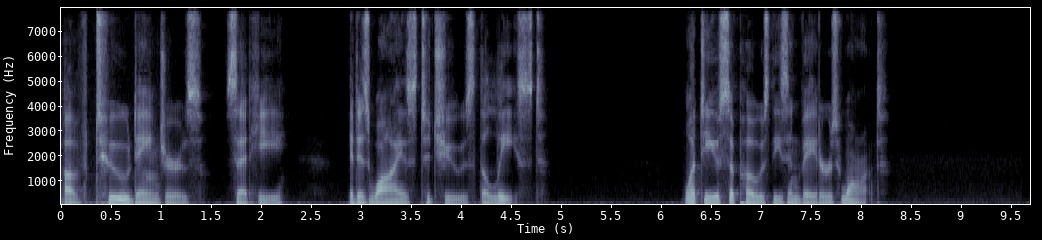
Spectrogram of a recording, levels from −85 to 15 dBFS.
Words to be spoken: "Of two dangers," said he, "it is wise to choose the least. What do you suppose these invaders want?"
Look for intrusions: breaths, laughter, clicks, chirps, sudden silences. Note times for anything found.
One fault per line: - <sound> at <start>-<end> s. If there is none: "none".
none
